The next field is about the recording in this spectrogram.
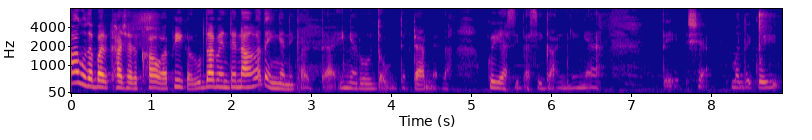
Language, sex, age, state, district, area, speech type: Dogri, female, 45-60, Jammu and Kashmir, Udhampur, rural, spontaneous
